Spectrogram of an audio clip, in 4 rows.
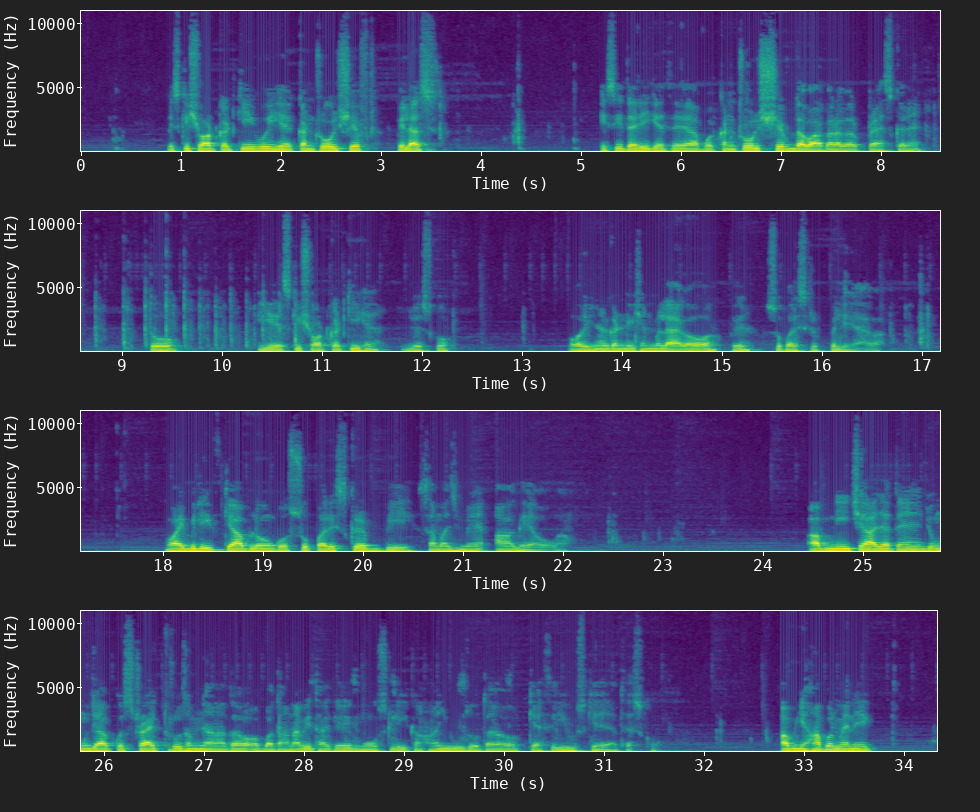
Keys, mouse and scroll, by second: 2.8 ctrl+shift+=, 4.8-5.5 ctrl+scroll down 1, 5.5-7.3 drag, 7.3 ctrl+shift+=, 16.6 ctrl+shift+=, 16.8 ctrl+z, 17.5 click, 23.0-23.5 scroll down 1, 24.5-25.9 scroll up 1, 27.8 scroll up 1, 28.0-28.4 ctrl+scroll down 1, 28.8-29.7 scroll down 3, 31.2 ctrl+scroll up 1, 32.2-32.7 ctrl+scroll up 1, 33.4 click, 34.2 scroll up 1.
